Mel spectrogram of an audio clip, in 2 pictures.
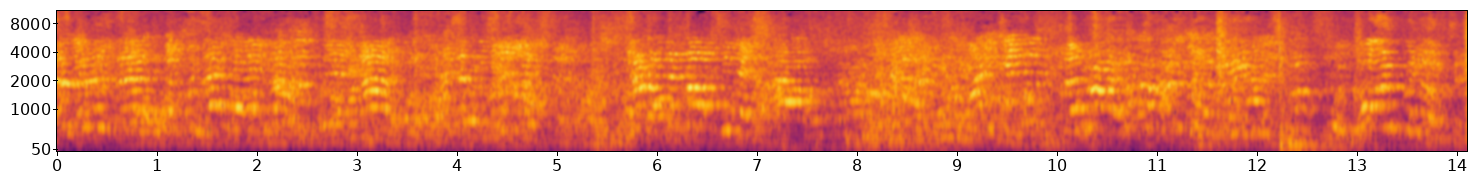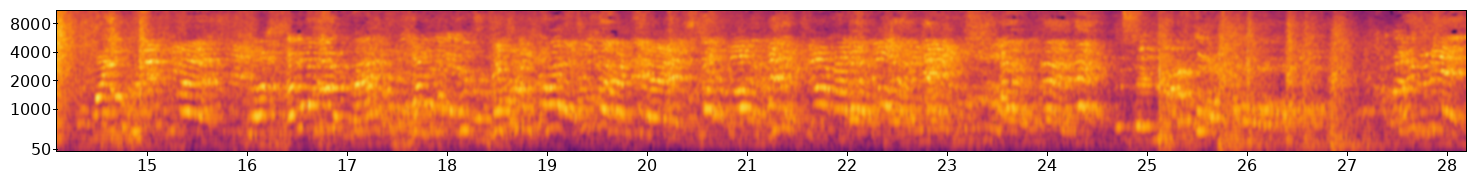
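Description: A crowd of spectators chants and cheers loudly in an echoing hall.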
